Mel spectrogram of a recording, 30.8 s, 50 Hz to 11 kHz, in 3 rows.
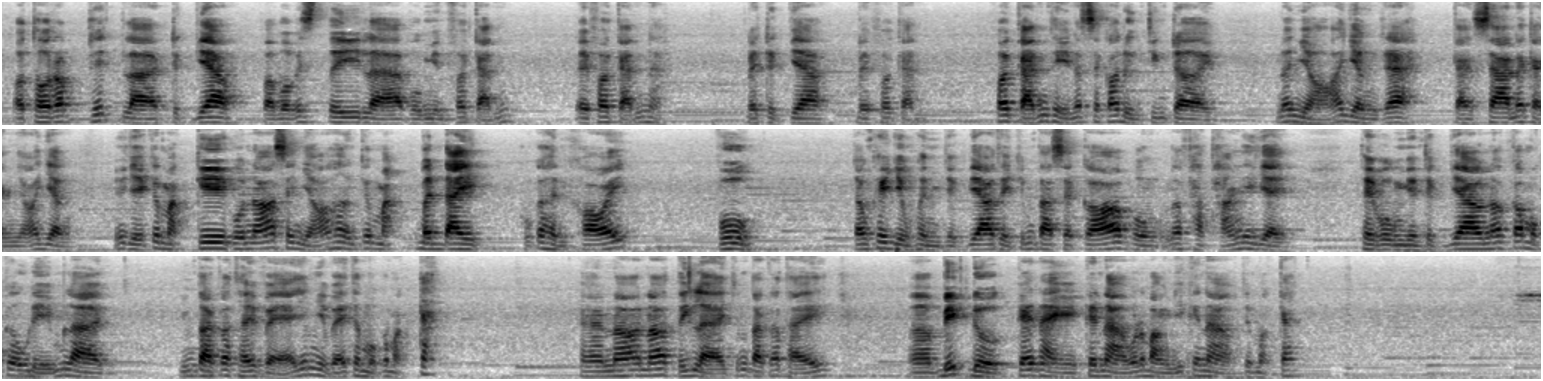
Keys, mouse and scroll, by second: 3.3 5, 4.8 5, 5.5 5, 16.9 5.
